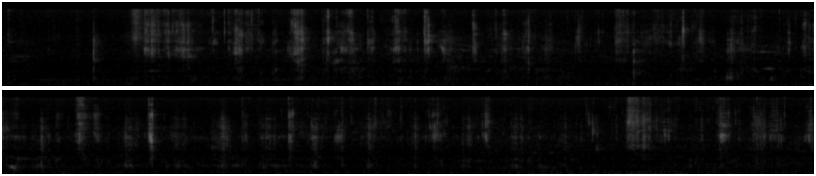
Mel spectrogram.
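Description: Someone chewing crispy fried shredded sweet potato and banana fritter: many short, irregular crunches and crackles.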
